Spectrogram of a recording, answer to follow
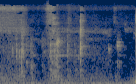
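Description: Faint, scattered light clicks of a steel lifting chain on a folding two-ton engine crane as it is handled.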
